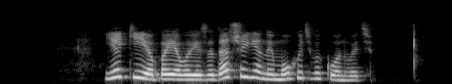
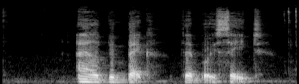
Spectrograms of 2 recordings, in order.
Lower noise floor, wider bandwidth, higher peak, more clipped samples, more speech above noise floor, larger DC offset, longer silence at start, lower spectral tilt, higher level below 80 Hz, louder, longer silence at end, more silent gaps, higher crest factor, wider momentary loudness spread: first, -73 dBFS vs -46 dBFS; second, 7.2 kHz vs 14.5 kHz; about the same, -2 dBFS vs 0 dBFS; neither; first, 59 dB vs 35 dB; neither; first, 1.05 s vs 0.75 s; about the same, -5.5 dB/octave vs -5.5 dB/octave; second, -64 dBFS vs -46 dBFS; second, -15 LUFS vs -12 LUFS; first, 0.9 s vs 0.4 s; neither; about the same, 14 dB vs 14 dB; first, 23 LU vs 14 LU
